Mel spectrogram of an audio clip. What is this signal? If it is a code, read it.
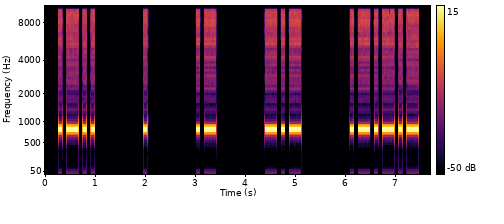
Morse code, heard as a keyed tone, about 15 wpm, spaced as for 7 wpm, 800 Hz. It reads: LEAK.
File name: Quotes Spaced / Quotes Spaced-mp3s / Airtight sp @10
